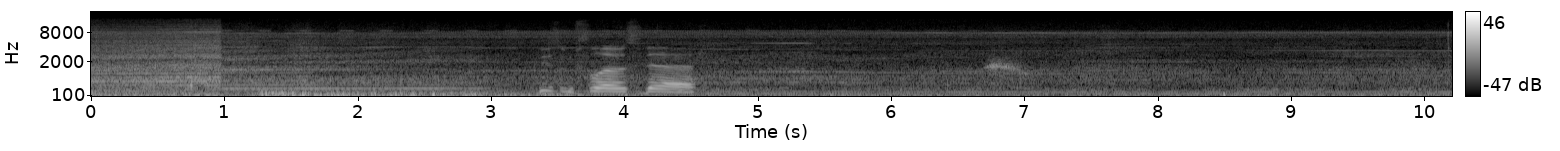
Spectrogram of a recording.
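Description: A homemade radio-controlled Cessna Skymaster model plane buzzes past outdoors with a steady motor drone that rises briefly in a quick pitch sweep on a low pass, while a person speaks over it.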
